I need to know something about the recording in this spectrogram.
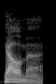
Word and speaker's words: Kalamath: Is it Kalamath or Klamath? Kalamath.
